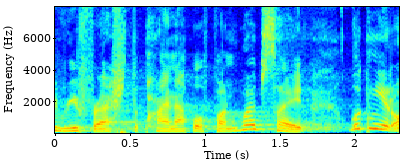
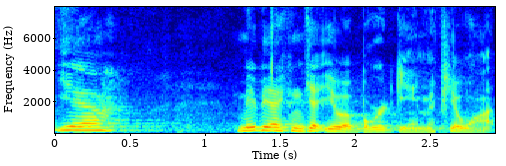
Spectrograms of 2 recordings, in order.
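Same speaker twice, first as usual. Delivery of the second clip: mock flat, dry, low deadpan monotone; 4 semitones lower than usual. Retelling how a man responded on a phone call, imitating a dry monotone. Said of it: "He said very dryly, in a very monotone voice".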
